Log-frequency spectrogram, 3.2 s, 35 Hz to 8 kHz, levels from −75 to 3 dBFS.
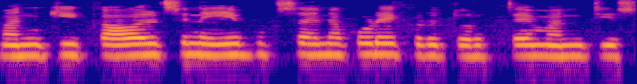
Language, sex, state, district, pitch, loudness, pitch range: Telugu, female, Karnataka, Bellary, 225 Hz, -17 LUFS, 220-235 Hz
